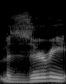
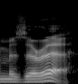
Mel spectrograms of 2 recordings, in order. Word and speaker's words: Missouri: Missouri or Missouri ah they say Missouri more like that e in get or met yeah and that readily lends itself to becoming a schwa so there are actually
